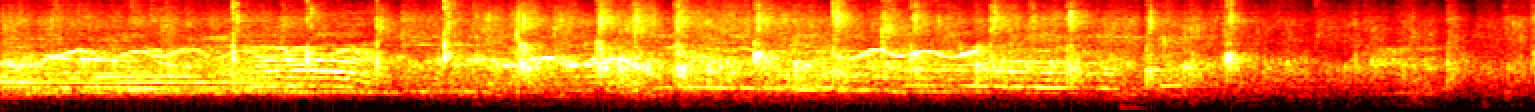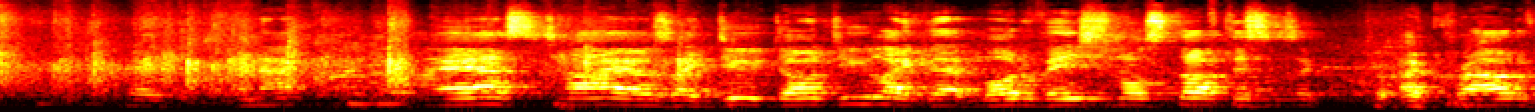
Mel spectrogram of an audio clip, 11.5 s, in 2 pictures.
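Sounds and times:
high whistles: 0.0 - 0.8, 1.8 - 4.1
shouts and cheers: 0.0 - 5.3
crowd clapping: 0.0 - 8.9
speech: 7.6 - 11.5.

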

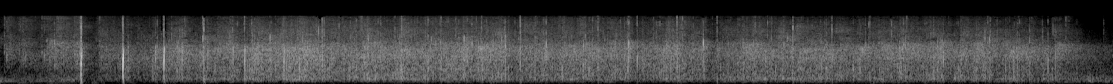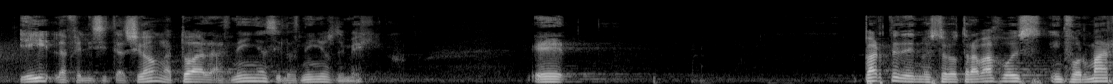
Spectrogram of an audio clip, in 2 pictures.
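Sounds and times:
audience applause: 0.0 - 11.2
speech: 11.4 - 15.0, 16.5 - 16.9, 19.8 - 22.2.

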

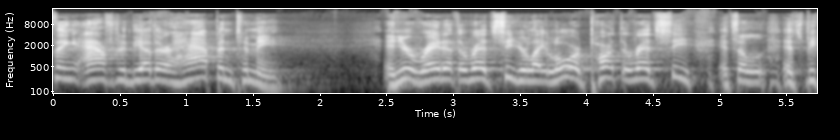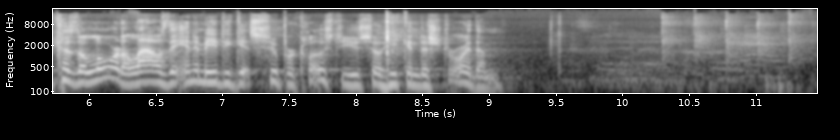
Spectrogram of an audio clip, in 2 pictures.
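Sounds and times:
speech: 0.0 - 1.8, 2.5 - 9.2
weak audience hand clapping: 10.2 - 11.4.

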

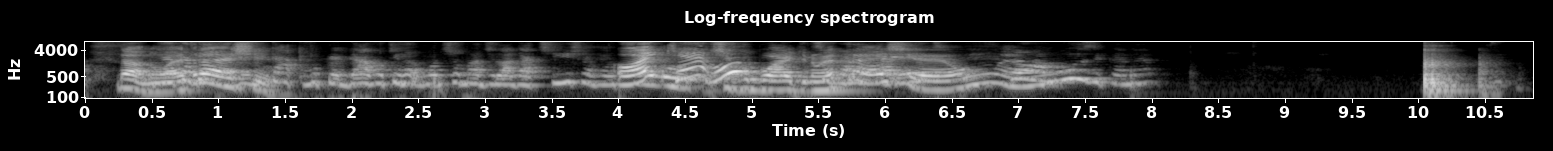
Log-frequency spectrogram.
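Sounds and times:
speech: 0.0 - 8.0
heavy thumps on a table: 10.0 - 10.6.

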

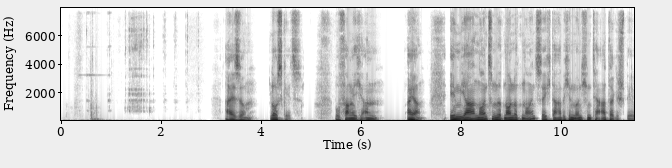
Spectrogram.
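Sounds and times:
mechanical egg timer ticking: 0.5 - 2.9
speech: 3.3 - 4.8, 5.5 - 11.4.

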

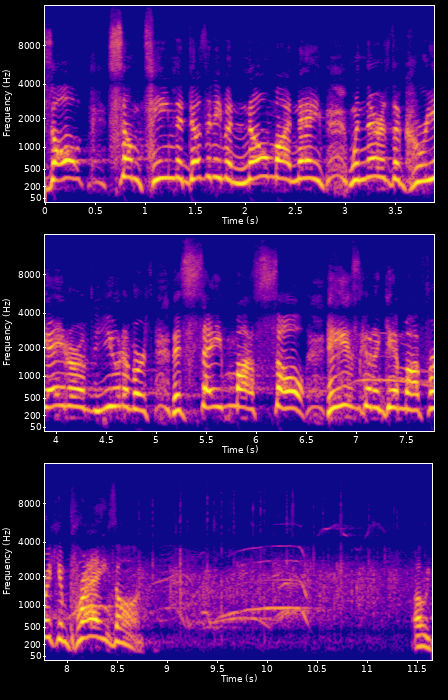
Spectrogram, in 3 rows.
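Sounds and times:
speech: 0.0 - 8.9
light polite clapping from a small group: 8.4 - 11.6.

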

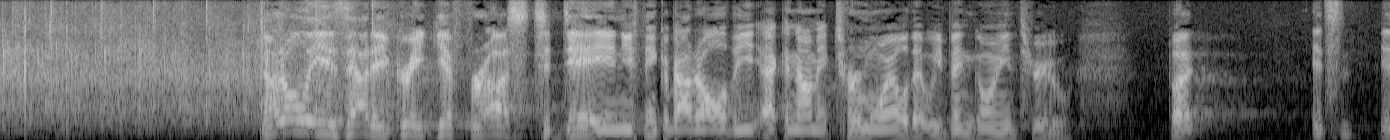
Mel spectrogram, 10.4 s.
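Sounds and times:
audience applause: 0.0 - 3.2
speech: 2.0 - 8.2, 8.8 - 9.1, 9.8 - 10.4.

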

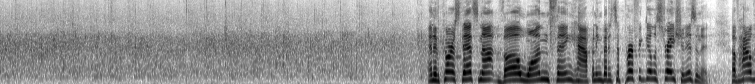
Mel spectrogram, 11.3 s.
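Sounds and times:
large audience applause: 0.0 - 7.2
speech: 6.4 - 11.3.

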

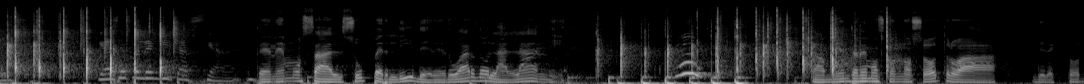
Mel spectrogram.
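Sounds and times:
audience clapping for a guest: 0.0 - 1.9, 5.9 - 9.2
speech: 1.0 - 5.8, 6.8 - 7.2, 8.1 - 10.8.

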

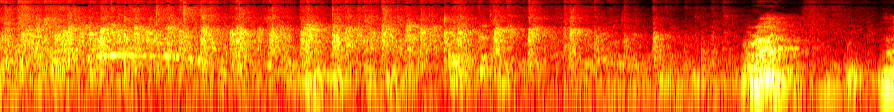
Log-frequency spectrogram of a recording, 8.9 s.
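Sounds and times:
comedy club audience clapping for a comedian: 0.0 - 7.4
person whooping: 0.9 - 2.1.

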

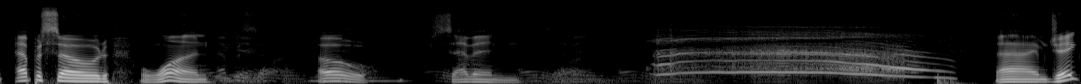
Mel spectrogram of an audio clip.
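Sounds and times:
speech: 0.2 - 5.3, 9.4 - 10.8
murmured vocal sounds: 2.1 - 9.6
man screeching like a cat: 6.5 - 9.6.

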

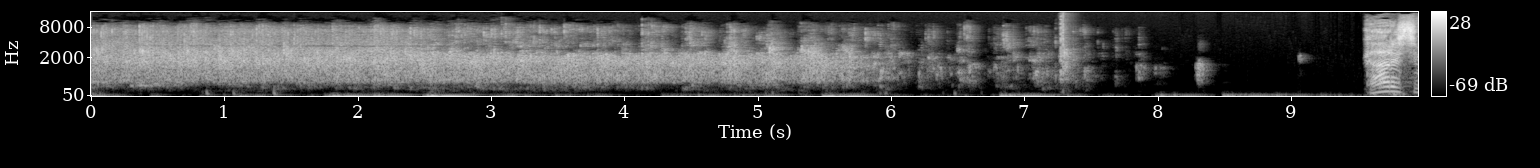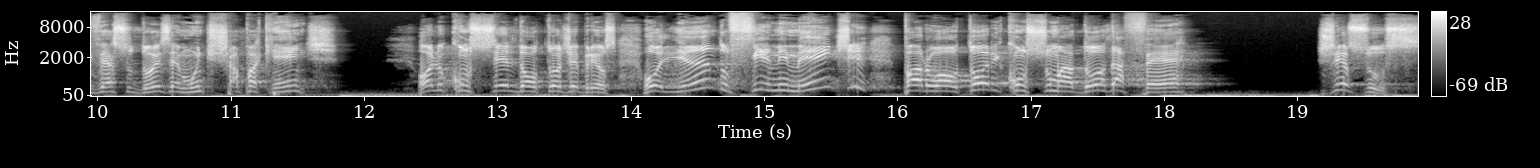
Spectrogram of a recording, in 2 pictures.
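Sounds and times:
crowd applauding: 0.0 - 7.4
speech: 9.6 - 11.8, 12.4 - 18.3, 19.2 - 19.9.

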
